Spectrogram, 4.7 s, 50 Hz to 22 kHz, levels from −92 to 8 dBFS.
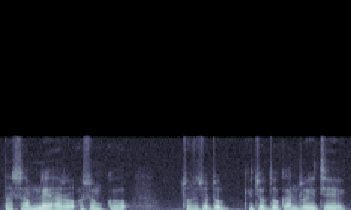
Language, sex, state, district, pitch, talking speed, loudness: Bengali, male, Tripura, West Tripura, 145 Hz, 115 wpm, -18 LUFS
